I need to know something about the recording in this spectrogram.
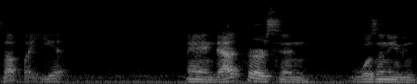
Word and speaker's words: Lafayette: time that you know why am i pronouncing the fate left should be pronounced lafayette and that person wasn't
